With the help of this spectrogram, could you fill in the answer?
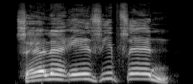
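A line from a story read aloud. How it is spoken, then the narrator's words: Voice calling out. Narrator (German): rief eine Stimme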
